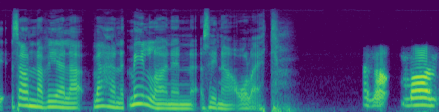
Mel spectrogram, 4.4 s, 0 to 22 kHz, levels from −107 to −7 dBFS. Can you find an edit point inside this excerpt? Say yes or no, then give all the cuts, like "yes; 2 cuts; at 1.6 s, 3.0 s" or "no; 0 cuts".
yes; 1 cut; at 1.2 s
